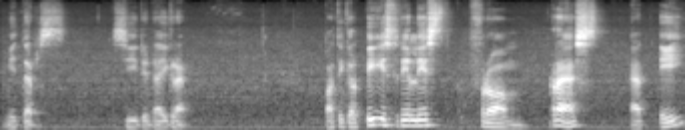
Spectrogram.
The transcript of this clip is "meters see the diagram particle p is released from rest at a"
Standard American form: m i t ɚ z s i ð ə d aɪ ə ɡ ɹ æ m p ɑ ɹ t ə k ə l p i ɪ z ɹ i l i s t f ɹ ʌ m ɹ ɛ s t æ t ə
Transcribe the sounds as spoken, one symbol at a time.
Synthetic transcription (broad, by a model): m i t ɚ s i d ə d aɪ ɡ ɹ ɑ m p ɑ ɹ t ə k ə l p i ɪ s ɹ i l i s t f ɹ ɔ m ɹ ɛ s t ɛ t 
